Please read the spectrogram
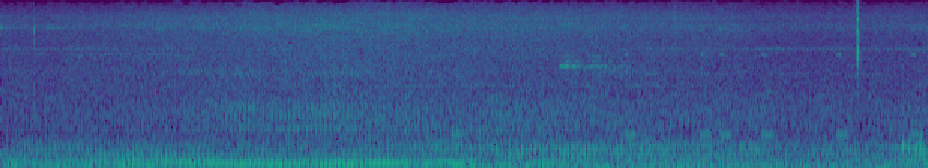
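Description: A motor vehicle's engine running close by as a steady hum, fading after about four seconds; a short click near the end.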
